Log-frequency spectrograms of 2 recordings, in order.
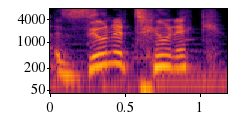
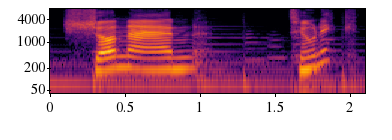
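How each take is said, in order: First: The name starts without an 'sh' sound. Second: The name starts with an 'sh' sound. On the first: The speaker calls it wrong. "I apologize in advance" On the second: The speaker calls it right. "X is pronounced as S H in Mayan"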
